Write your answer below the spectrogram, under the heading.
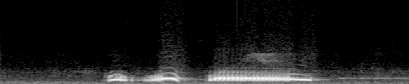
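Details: One clean lure-call phrase of a spotted dove, thúc bổi style with a thổ đồng voice: two brief hooting notes followed by a long, even, vibrating coo, on a silent background.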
